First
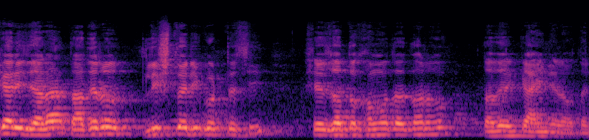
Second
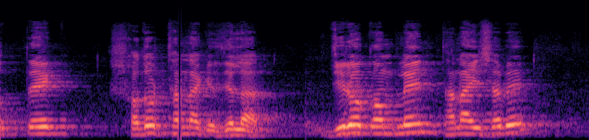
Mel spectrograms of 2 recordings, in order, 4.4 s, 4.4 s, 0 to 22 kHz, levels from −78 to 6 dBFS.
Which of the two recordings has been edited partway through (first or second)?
second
